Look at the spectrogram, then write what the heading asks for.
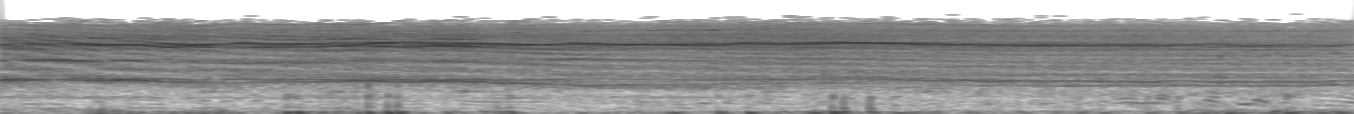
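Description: A multirotor drone flying during a demonstration: a steady high-pitched rotor whine with layered tonal harmonics holds throughout at moderate distance, while someone speaks over it.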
